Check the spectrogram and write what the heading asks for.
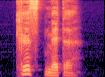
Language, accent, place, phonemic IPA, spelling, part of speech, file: German, Germany, Berlin, /ˈkʁɪstˌmɛtə/, Christmette, noun, De-Christmette.ogg
- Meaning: midnight mass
